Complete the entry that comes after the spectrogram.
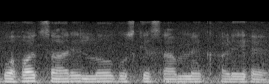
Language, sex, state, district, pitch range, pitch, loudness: Hindi, male, Jharkhand, Deoghar, 125-135 Hz, 130 Hz, -17 LUFS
